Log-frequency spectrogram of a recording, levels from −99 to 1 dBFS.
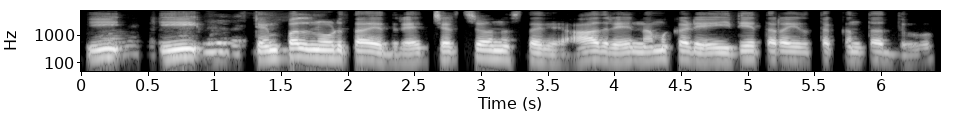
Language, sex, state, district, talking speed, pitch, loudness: Kannada, male, Karnataka, Raichur, 110 wpm, 145 Hz, -15 LUFS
